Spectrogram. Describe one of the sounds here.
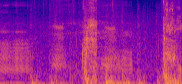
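A creature grunts in pain as it is struck.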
